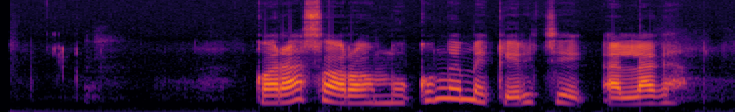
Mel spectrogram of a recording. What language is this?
Kalenjin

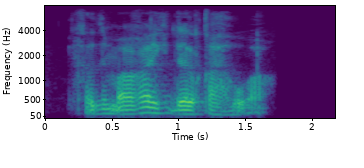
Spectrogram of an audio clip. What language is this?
Kabyle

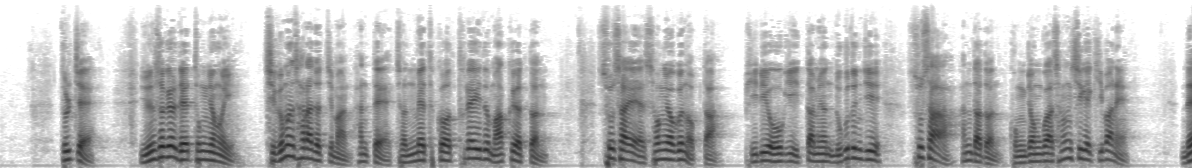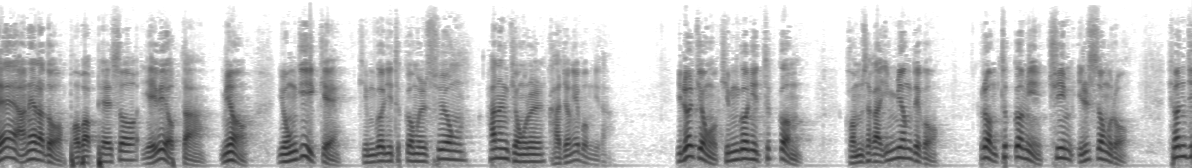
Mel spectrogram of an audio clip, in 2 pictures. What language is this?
Korean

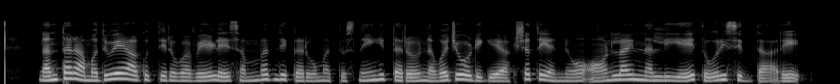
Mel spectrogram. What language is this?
Kannada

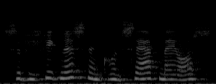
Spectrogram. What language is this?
Danish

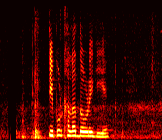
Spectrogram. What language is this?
Bangla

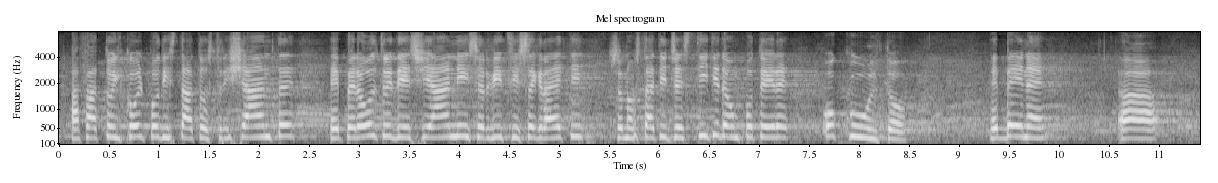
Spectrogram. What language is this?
Italian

